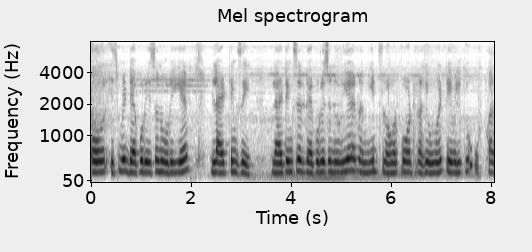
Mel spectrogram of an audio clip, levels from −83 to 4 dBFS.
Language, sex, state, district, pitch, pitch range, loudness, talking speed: Hindi, female, Haryana, Charkhi Dadri, 225 Hz, 215-230 Hz, -13 LUFS, 170 wpm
